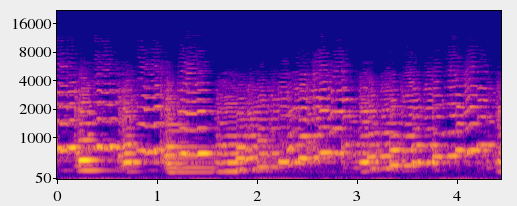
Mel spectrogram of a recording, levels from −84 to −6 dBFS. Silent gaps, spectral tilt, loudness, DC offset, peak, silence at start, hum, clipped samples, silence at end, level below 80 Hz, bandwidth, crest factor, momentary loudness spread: none; -4 dB/octave; -24 LUFS; under 0.1%; -8 dBFS; 0 s; none; under 0.1%; 0 s; -60 dBFS; 9.2 kHz; 14 dB; 7 LU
